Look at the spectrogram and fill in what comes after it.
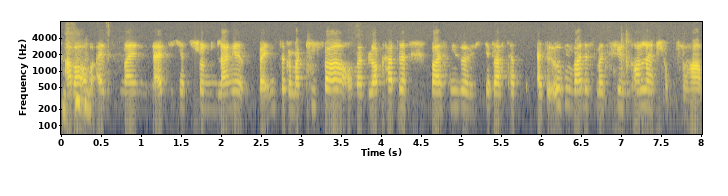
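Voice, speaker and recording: A woman talks at a very fast pace in a fairly high voice with fairly even intonation. Her loudness swings widely. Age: 20s. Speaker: dog blogger and influencer. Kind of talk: casual interview.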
